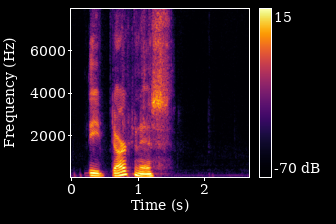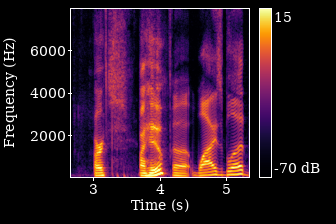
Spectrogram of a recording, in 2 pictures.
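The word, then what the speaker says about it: Weyes Blood: Wise Blood, but you spell it WEYES.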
